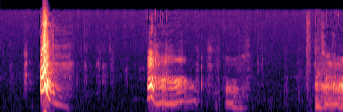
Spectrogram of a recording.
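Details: Puppy making funny noises: a sharp loud yelp, then drawn-out wavering growly vocalizations with stacked harmonics, separated by short silences, ending in a rough sustained grumble.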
